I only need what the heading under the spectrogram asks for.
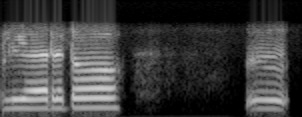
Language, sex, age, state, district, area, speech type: Santali, female, 30-45, West Bengal, Purulia, rural, conversation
